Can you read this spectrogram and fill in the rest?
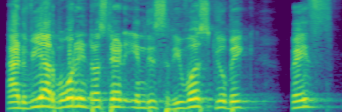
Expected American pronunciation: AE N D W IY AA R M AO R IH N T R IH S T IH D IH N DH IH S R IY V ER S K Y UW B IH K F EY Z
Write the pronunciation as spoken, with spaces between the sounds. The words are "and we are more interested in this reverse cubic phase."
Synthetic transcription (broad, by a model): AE N D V IY AA R M AO R IH N T R IH S T IH D IH N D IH S R IY V ER S K Y UW B IH K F EY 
